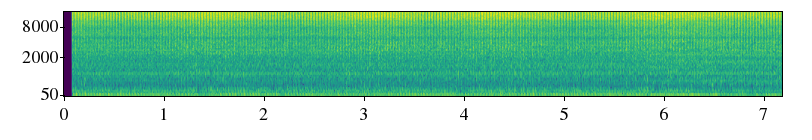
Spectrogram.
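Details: VW T4 diesel at idle: fast, uneven ticking and puffing clatter, about two beats a second; exhaust manifold suspected, unconfirmed; engine ticking noise.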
